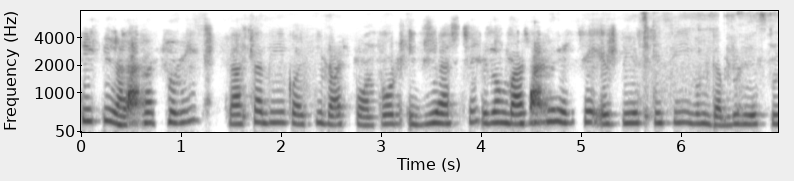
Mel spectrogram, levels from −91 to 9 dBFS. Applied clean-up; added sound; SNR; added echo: neural mask model Resemble Enhance denoiser.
